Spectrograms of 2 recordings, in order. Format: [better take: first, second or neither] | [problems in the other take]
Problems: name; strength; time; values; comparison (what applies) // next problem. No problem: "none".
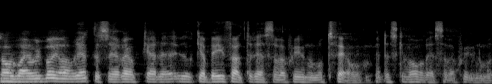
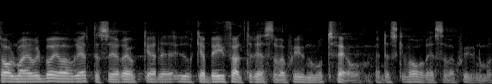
second | noise reduction (neural mask model Resemble Enhance denoiser)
